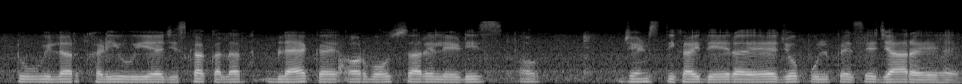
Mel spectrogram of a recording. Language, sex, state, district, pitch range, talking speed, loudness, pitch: Hindi, male, Maharashtra, Chandrapur, 120-125 Hz, 155 wpm, -22 LUFS, 120 Hz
